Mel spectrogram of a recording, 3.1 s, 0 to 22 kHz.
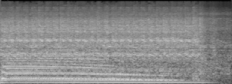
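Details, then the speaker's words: Rebuilt 302 in a 1985 Ford F-150 after the distributor was removed and refitted: steady starter drone with an even beat (about 167 turns a minute) that never catches; no RPM signal, and the distributor turns out not to be powering on. "W well why are you not starting for some reason I'm not getting any RPM and the computer is not sinking with the distributor"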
